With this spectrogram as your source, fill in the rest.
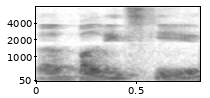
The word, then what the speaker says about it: Balicki: last name is pronounced it's pronounced balitsky in polish but it's so weird to go from english diction to polish diction so like whatever people say is fine you say no i don't i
